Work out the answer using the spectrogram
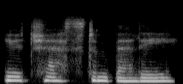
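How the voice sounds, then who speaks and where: A woman leading a guided meditation, speaking gently and soothingly with long, unhurried pauses. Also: deep voice, flat delivery, no room sound.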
